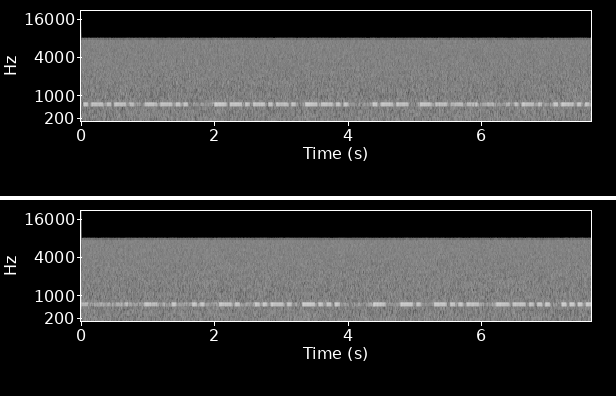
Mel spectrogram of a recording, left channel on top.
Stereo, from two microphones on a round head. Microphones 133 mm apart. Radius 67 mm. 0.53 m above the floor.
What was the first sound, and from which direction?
Only background noise.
